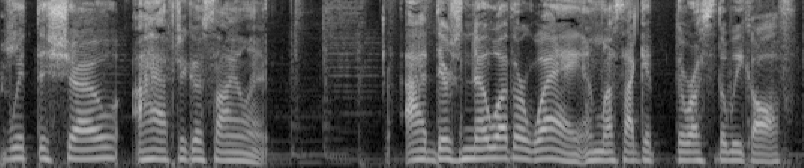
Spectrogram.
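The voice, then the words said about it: Strained voice, losing it. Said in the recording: “with every word I'm saying today, I'm losing my voice”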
